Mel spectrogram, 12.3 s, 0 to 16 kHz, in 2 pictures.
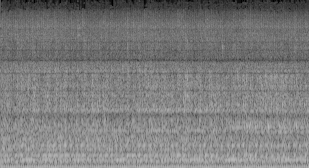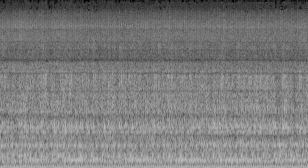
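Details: Denyo DCA-15SS-N genset, 1.6 L 3-cylinder Nissan diesel (18 PS at 1500 rpm), over 30 years old, cold just after first start in years, smoking a little: steady even clatter, no misses or knocks; normal idle.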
